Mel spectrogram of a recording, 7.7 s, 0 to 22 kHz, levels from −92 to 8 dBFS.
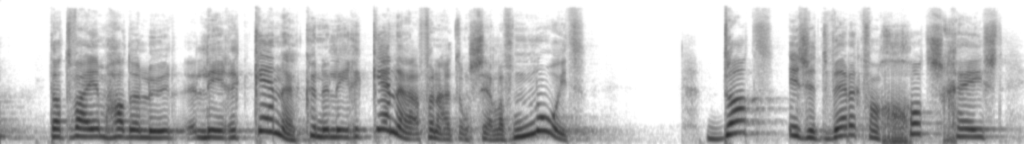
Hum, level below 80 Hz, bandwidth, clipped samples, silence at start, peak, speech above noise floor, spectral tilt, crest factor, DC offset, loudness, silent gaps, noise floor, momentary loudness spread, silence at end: none; -46 dBFS; 16 kHz; under 0.1%; 0 s; -4 dBFS; 47 dB; -5.5 dB/octave; 16 dB; under 0.1%; -18 LUFS; none; -64 dBFS; 6 LU; 0.15 s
